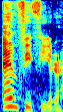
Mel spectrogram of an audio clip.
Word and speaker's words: amphitheatre: could i amphi theater it's a ph ph in english reads the fififi so amphitheatre how the hell did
